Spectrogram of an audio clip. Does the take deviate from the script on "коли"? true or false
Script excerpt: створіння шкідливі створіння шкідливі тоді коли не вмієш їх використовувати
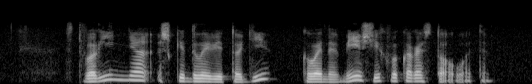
false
